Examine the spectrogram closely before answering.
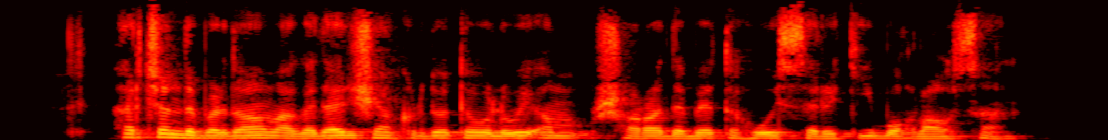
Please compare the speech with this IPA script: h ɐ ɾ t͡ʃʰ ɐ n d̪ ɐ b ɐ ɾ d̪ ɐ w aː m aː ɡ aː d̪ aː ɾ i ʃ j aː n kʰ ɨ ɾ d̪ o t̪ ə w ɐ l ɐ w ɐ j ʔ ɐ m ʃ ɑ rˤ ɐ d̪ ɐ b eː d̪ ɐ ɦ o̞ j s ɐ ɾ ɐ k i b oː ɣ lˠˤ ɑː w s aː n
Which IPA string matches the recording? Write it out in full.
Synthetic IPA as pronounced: h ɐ ɾ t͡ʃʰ ɐ n d̪ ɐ b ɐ ɾ d̪ ɐ w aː m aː ɡ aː d̪ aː ɾ i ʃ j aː n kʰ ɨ ɾ d̪ o t̪ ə w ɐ l ɐ w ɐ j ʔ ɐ m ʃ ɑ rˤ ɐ d̪ ɐ b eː t̪ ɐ ɦ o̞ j s ɐ ɾ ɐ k i b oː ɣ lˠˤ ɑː w s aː n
